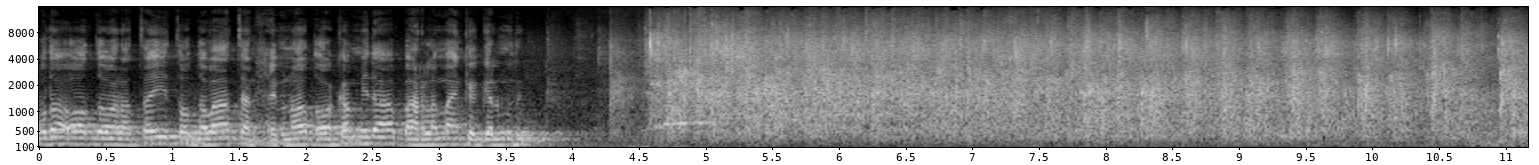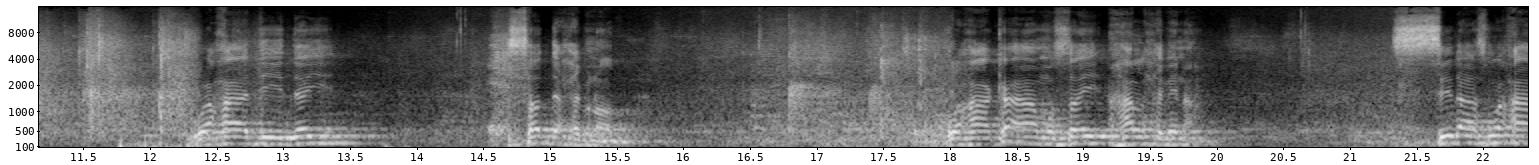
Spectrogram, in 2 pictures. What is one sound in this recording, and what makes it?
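A man sings close into a microphone.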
